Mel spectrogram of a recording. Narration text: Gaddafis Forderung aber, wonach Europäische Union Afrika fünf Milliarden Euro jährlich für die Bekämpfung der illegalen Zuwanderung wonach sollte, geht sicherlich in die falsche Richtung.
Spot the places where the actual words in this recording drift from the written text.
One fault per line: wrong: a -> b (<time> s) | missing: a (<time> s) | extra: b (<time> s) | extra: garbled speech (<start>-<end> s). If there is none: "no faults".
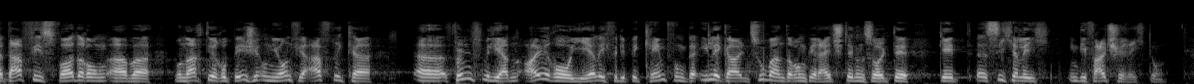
extra: die (2.0 s)
extra: für (2.9 s)
wrong: wonach -> bereitstellen (8.0 s)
